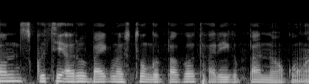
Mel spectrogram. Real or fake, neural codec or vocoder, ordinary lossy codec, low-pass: real; none; none; 7.2 kHz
